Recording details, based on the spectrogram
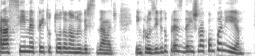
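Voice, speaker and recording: Lively intonation from a woman with a fairly high pitch. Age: 50s. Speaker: business executive. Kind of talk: interview.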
